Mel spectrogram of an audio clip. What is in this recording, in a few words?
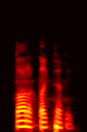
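Kuwaiti Arabic, twisters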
